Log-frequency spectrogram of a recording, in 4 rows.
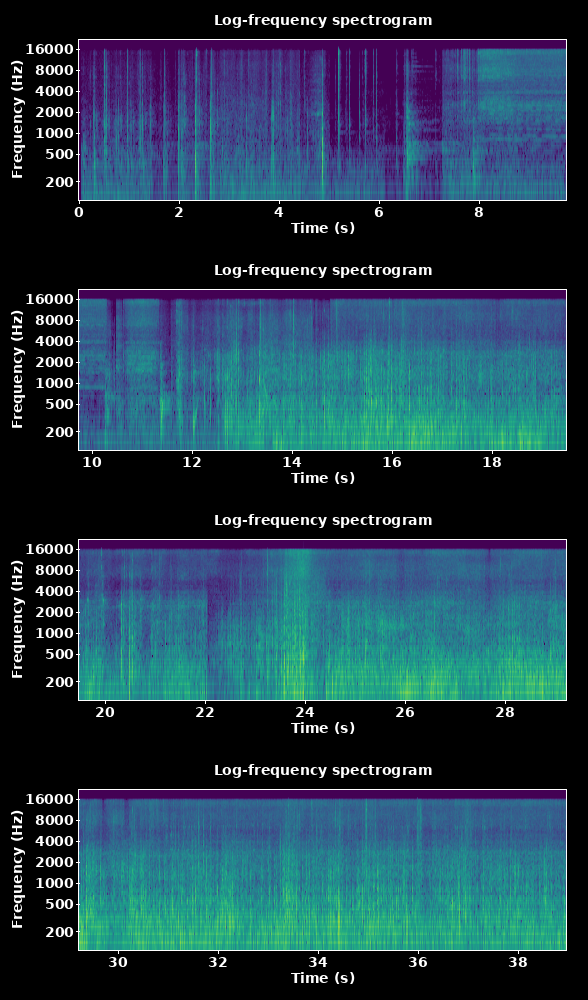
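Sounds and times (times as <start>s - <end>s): bike tyres rolling over dirt: 0.1s - 4.8s, 7.3s - 38.9s.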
